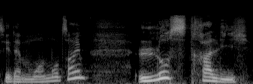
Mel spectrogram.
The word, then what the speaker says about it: l'Australie: L'Australie, l'Océanie, l'Antarctique, l'Eurasie, l'océan Atlantique, l'océan Pacifique. Okay, so let's see them one more time. L'Australie, final E not pronounced.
